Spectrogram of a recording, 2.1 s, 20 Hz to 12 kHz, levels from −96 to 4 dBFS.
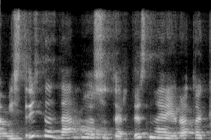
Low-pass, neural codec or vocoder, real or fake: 10.8 kHz; autoencoder, 48 kHz, 128 numbers a frame, DAC-VAE, trained on Japanese speech; fake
